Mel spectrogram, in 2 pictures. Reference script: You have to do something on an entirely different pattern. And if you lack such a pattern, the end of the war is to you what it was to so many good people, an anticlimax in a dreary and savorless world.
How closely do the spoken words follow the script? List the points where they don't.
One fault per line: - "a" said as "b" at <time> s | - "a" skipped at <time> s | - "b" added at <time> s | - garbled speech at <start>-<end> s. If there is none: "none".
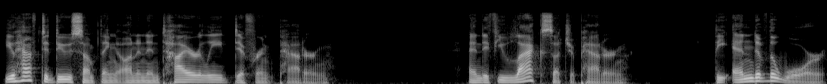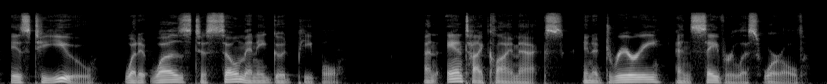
none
